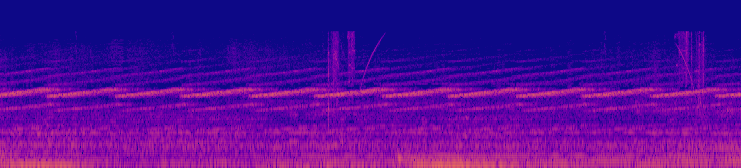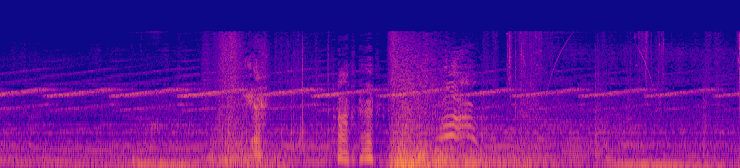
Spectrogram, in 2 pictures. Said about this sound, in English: these thugs can't hear a thing over the alarms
